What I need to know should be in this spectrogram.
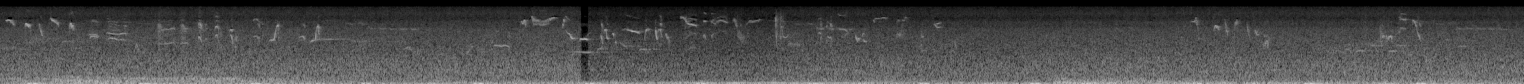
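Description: A shallow stream babbles and splashes steadily over rocks.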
